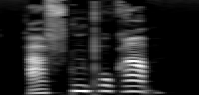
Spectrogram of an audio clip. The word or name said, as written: aftenprogram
